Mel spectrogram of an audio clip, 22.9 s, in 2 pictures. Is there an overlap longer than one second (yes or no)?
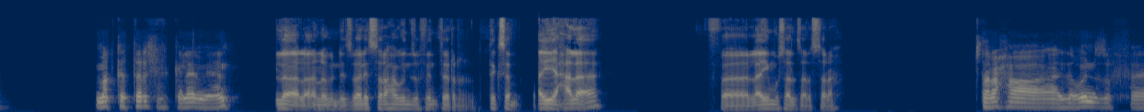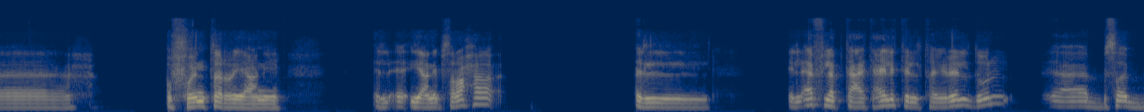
no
